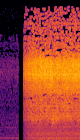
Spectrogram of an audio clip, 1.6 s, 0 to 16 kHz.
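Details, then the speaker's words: Ferroli F24B gas boiler, over 8 years old, after cleaning scale from the heat exchanger: with hot water running only a smooth, even rush of flowing water, no hum or howl; the noise came from the scaled heat exchanger. "после чистки теплообменника гул пропал сейчас включил горячую воду вода течёт греется видно по индикатору вот звука нет ничего не гудит не шумит причина была в теплообменнике"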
